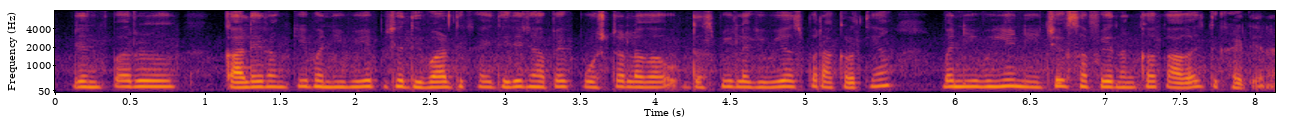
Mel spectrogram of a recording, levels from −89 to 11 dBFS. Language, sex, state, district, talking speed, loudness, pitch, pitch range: Hindi, female, Maharashtra, Pune, 285 wpm, -20 LUFS, 205 Hz, 195-210 Hz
